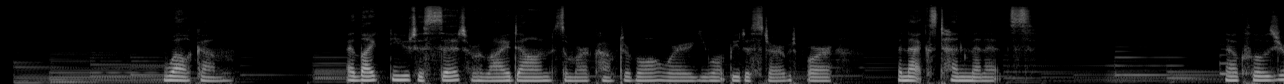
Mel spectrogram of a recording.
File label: Guided Meditation Breath Waves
